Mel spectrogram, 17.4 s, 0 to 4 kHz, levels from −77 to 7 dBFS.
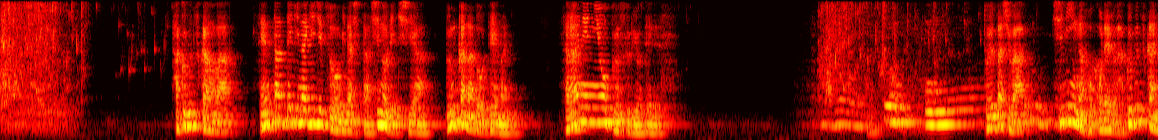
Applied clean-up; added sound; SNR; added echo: none; Bathtub (filling or washing); 19 dB; reverberation time 0.6 s.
